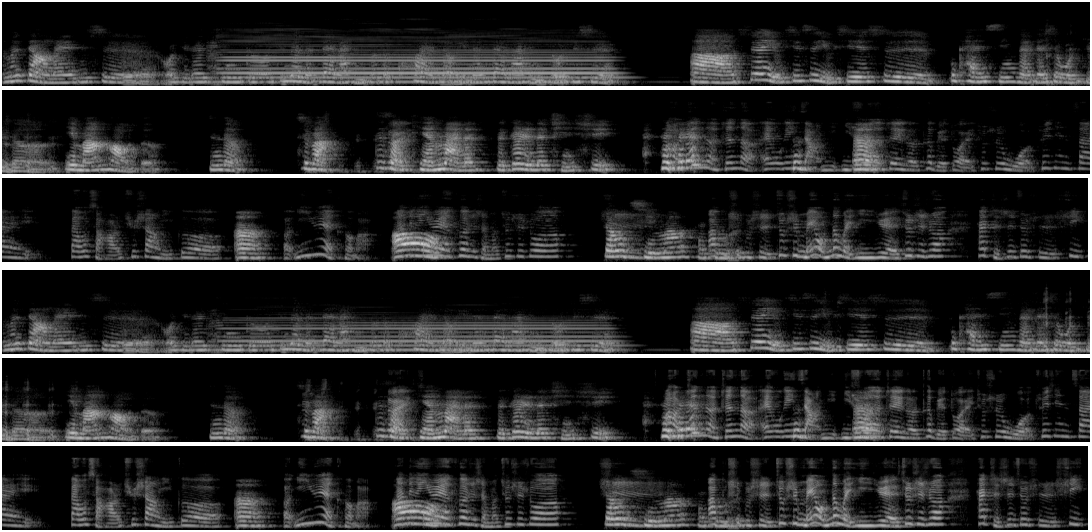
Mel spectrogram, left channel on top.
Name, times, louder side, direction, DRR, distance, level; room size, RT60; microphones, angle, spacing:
voice 1, 0.0-6.2 6.9-12.5 13.0-13.3 13.8-14.2 14.6-17.0 17.3-17.9 18.8-18.9 19.4-19.7 24.1-24.4 25.7-26.2 27.8-29.2, left 1 dB, 15° left, 1.0 m, -27 dB
Bowed string instrument, 2.0-6.3, left 4 dB, 65° left, 2.1 m, -30 dB
sound 1, 8.0-9.7 10.0-12.3 13.9-15.4, right 2 dB, 85° right, 1.9 m, -42 dB
voice 2, 13.9-14.2 14.7-15.0 17.5-22.2 22.4-24.0 24.6-27.4 27.7-28.4 28.8-32.6, right 3 dB, 45° right, 0.7 m, -33 dB
14.5 x 7.5 x 7.7 m
head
